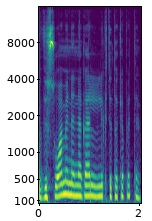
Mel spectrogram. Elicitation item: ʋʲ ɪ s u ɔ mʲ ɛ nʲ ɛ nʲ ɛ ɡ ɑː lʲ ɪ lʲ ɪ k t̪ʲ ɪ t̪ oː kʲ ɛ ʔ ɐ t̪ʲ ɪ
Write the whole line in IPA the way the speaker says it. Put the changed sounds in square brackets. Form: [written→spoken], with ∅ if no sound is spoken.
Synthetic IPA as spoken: ʋʲ ɪ s u ɔ mʲ ɛ nʲ ɛ nʲ ɛ ɡ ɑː lʲ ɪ lʲ ɪ k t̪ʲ ɪ t̪ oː kʲ ɛ [ʔ→p] ɐ t̪ʲ ɪ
